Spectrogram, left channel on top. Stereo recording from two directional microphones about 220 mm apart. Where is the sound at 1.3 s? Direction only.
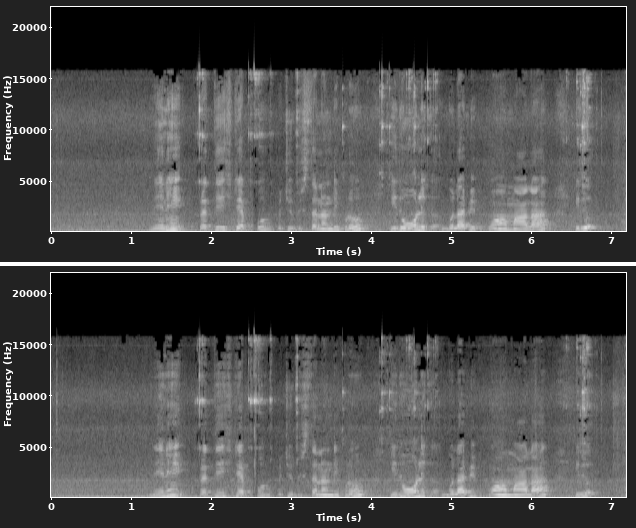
30° left (ahead or behind).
